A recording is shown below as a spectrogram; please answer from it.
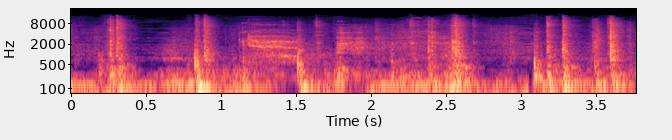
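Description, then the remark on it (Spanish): Car doors open and slam shut several times in quick succession as people get out of a car stopped on a deserted street, each a sharp thud, with a brief creaky squeal of a hinge partway through and a low background rumble. “Bajan del auto.”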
